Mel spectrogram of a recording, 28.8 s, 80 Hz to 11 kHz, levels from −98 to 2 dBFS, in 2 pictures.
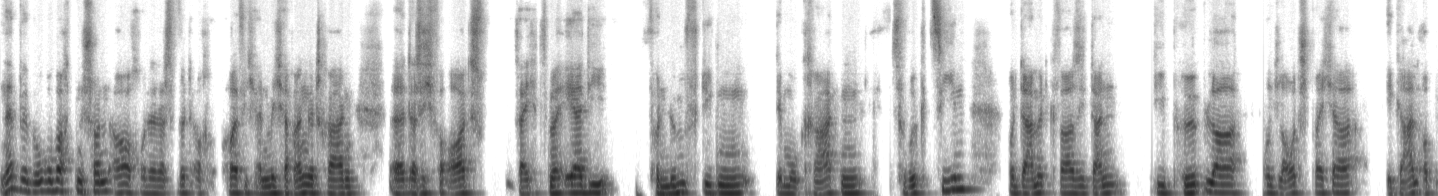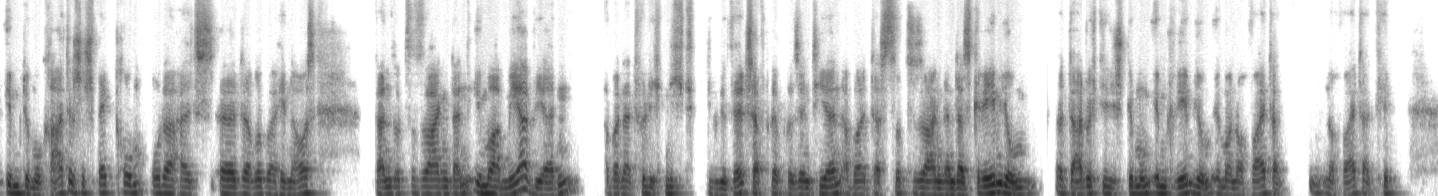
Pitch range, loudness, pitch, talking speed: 120-135 Hz, -23 LUFS, 125 Hz, 150 wpm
